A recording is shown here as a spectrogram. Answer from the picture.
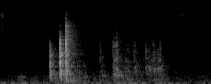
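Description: Hard plastic parts of an outboard ignition coil clicking and scraping as they are handled and set down by gloved hands: a sharp click about half a second in, then softer scraping.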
